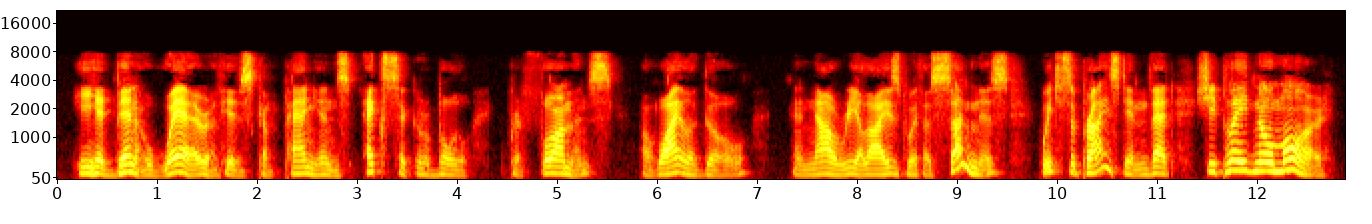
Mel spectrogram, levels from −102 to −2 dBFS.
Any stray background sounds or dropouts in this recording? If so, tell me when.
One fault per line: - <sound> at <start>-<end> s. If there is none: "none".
none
